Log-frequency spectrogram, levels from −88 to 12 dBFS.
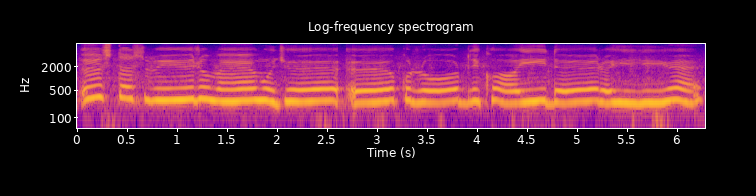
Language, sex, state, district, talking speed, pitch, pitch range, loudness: Hindi, female, Madhya Pradesh, Katni, 95 wpm, 270 Hz, 250-280 Hz, -9 LUFS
